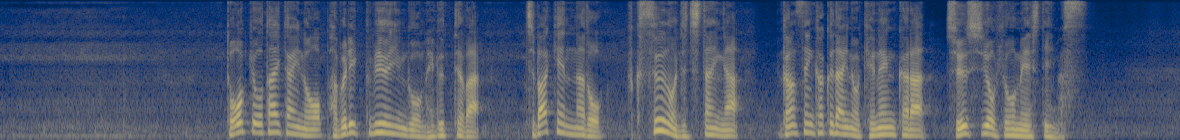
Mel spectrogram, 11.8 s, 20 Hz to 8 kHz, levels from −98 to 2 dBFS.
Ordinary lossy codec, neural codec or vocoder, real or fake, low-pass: none; codec, 16 kHz, 2 kbps, FunCodec, trained on LibriTTS, 25 frames a second; fake; none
